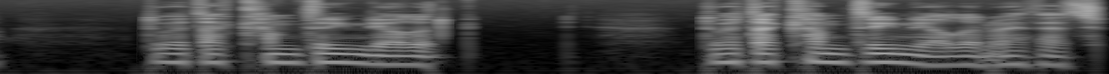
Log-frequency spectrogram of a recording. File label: "camdriniol", Welsh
